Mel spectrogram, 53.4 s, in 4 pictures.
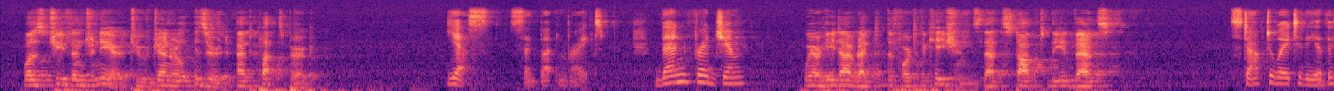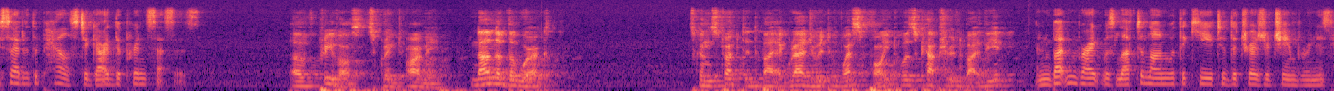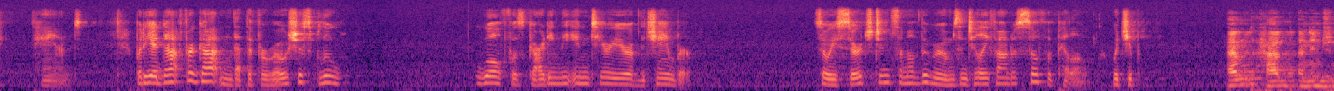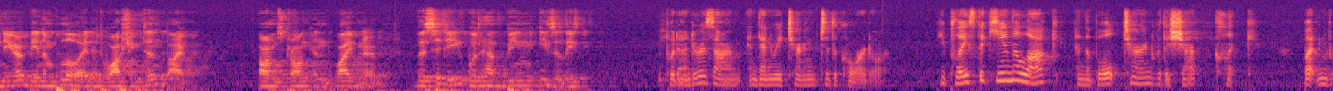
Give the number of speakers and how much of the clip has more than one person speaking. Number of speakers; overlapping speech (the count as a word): two, no overlap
